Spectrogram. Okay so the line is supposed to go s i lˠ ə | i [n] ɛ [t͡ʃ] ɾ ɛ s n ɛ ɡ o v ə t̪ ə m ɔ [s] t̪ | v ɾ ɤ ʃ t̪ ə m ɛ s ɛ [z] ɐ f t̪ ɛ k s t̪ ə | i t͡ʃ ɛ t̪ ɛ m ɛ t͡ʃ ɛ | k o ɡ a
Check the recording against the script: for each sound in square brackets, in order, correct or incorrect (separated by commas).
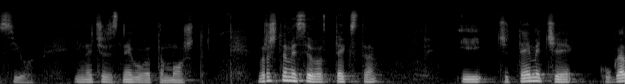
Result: correct, correct, incorrect, incorrect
